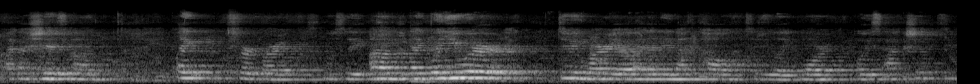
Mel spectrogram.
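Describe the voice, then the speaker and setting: A woman with a slightly high voice, halting and filling gaps as she asks her question. Her voice sounds distant in a strongly echoing hall. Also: steady tone, a little mellow. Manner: halting, many "like"s. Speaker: fan asking a question. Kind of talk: audience question. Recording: very echoey hall from far off.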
